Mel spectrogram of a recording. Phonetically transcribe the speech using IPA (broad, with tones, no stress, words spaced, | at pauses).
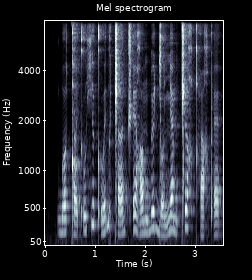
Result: ɡ͡bɤ˩˥ ǃə˩e̯kʼu˧ çɨ˥˩kʼu˩˥e̯ɡə˩˥ ǁɜ˩˥d t͡ʃʼe˥˩ʁɤ˧mɡ͡bø˥ ɟɤ˩ ɲɛ˥˩m ǁɨ˥χqʰe˩χ pʼɛ˧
